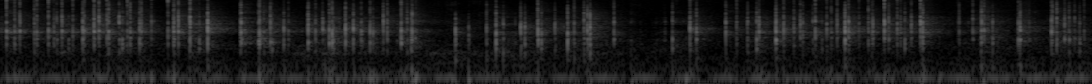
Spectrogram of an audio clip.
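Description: Long acrylic nails rapidly tap and scratch a small, hollow, closed green printed cardboard product box held in both hands. A dense stream of crisp, dry clicks and scratchy crinkles comes in bursts of quick taps with brief pauses, each tap dying away almost at once. It is bright and quiet, with a faint steady low hum underneath.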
